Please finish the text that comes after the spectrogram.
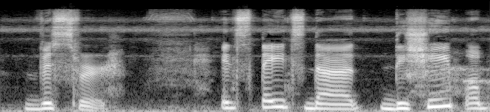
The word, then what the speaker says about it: VSEPR: electron pair repulsion or Vsepr pronounced as whisper states that the shape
